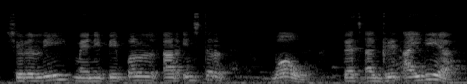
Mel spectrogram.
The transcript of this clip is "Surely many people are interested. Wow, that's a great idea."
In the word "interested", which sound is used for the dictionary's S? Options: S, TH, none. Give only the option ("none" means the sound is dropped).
none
